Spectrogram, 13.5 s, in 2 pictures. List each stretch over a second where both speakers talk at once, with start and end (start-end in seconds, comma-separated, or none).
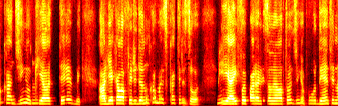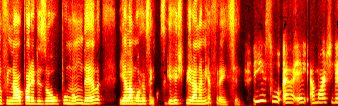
none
